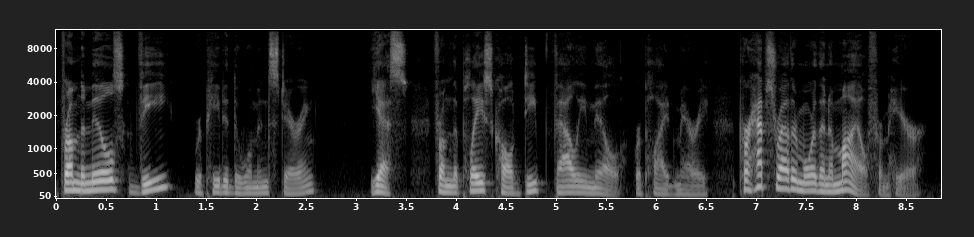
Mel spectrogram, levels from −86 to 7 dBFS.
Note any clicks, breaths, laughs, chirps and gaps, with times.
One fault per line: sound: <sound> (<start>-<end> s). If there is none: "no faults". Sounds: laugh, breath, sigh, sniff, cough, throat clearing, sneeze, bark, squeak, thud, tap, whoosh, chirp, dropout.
no faults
